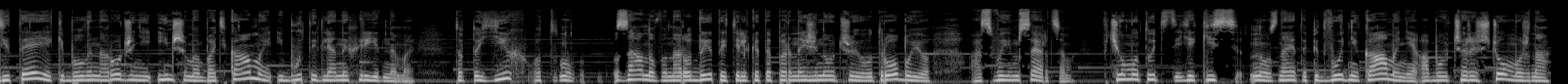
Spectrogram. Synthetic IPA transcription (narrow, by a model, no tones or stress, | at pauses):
dʲit̪ɛjːɐkʲibʊlˠɪn̪ɐɾɔd͡ʒenʲiʔinʃɪmɪbɐtʲkɑmɪʔibut̪ɪd̪lʲɐnɪxɾʲid̪nɪ̰mɪ̰ | t̪ɔp̚t̪ɔjixɔt̪nuzɑnɔʋɔnɐɾɔd̪ɪt̪ɪtʲilʲkɪt̪epɛrnɛʒʲinɔt͡ʃɔjʊːt̪ɾɔbɔjʊɐsʋɔjimsɛrt̪sɛm | w̥t͡ʃɔmut̪ut̪jɐkʲisʲnuznɑjet̪ɛpʲid̪ʋɔdʲnʲikɑmenʲiʔɐ̰bɔt͡ʃɛɾɪsʃt͡ʃɔmɔʒnɐ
